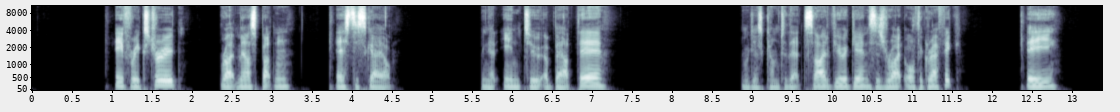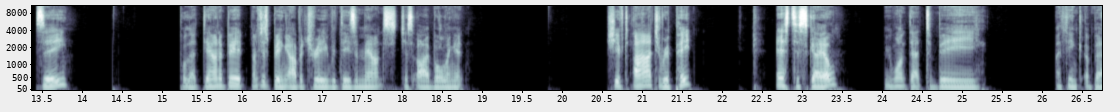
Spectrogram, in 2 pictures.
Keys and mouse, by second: 0.9 e, 3.7 s, 8.3-9.4 middle drag, 12.3 e, 20.8 shift+r, 22.3 s.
